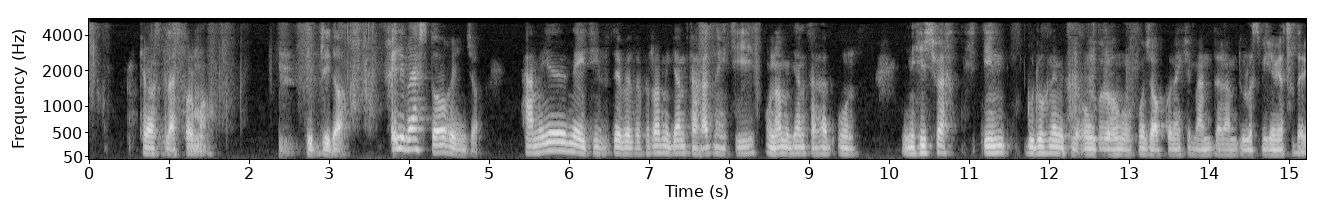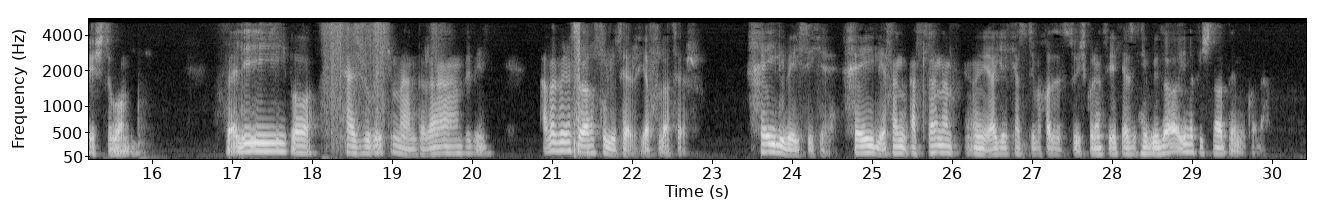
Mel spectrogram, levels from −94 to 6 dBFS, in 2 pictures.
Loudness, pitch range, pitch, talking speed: -15 LUFS, 105-125 Hz, 115 Hz, 135 wpm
